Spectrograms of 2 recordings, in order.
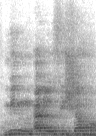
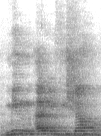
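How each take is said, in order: Both takes have the same delivery.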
